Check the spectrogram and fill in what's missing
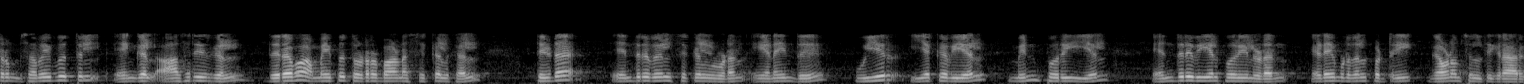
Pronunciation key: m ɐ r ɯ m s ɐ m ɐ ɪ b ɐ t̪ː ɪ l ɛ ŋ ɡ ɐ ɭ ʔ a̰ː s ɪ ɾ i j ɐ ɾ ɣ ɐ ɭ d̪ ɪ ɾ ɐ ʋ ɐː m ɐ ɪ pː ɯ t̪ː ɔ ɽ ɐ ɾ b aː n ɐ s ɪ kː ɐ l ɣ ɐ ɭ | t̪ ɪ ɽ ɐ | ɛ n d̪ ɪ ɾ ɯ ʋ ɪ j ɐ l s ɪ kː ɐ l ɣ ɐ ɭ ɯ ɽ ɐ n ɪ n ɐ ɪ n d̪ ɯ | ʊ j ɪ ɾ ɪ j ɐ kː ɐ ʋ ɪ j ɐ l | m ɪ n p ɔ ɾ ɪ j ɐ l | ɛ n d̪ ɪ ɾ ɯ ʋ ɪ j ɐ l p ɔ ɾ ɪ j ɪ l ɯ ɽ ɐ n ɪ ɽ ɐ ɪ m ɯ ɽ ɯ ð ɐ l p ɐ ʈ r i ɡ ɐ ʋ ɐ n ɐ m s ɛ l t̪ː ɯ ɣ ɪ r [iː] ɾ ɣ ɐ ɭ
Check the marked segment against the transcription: incorrect: aː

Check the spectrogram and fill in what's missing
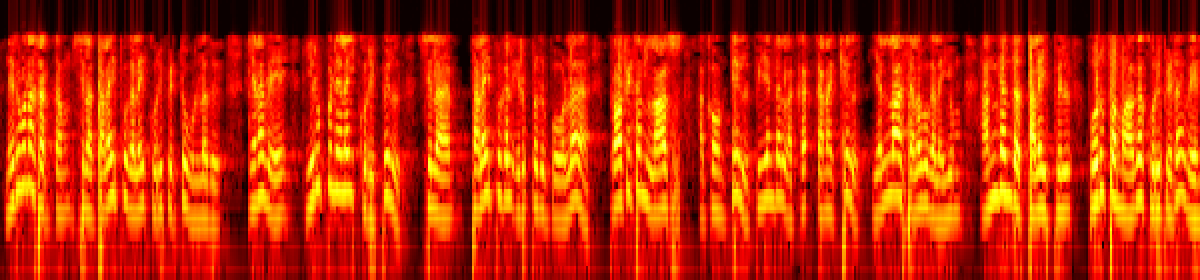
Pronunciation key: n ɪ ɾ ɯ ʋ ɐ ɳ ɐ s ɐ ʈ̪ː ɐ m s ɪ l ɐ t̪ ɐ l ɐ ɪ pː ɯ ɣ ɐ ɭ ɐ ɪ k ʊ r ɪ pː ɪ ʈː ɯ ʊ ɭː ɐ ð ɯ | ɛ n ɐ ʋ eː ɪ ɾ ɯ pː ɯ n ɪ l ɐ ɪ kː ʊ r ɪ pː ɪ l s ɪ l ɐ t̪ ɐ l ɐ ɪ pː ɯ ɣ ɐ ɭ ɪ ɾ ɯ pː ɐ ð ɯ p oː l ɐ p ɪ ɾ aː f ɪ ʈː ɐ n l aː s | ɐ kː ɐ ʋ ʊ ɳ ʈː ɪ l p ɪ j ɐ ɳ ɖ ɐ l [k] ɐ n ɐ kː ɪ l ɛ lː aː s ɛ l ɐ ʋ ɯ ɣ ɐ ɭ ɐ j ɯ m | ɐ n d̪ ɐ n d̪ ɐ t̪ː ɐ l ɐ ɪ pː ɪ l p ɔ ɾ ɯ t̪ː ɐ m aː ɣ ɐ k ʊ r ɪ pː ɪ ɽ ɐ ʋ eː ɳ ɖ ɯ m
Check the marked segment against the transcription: correct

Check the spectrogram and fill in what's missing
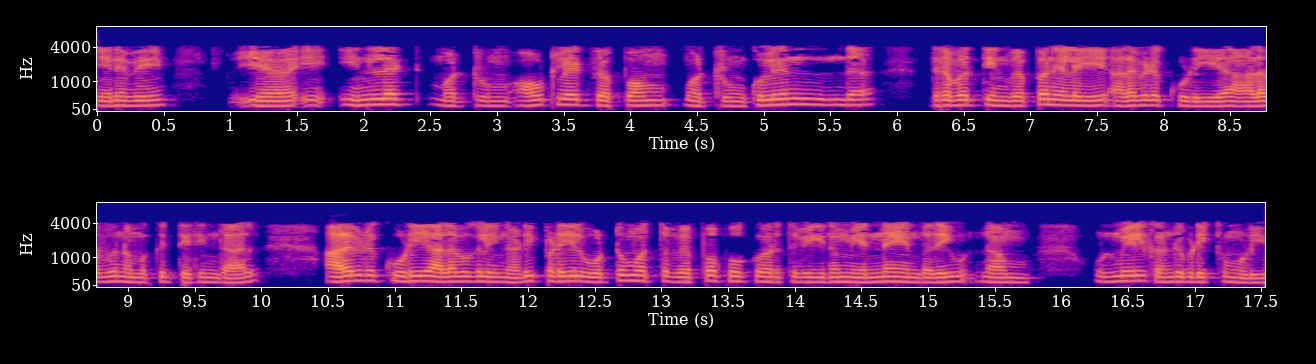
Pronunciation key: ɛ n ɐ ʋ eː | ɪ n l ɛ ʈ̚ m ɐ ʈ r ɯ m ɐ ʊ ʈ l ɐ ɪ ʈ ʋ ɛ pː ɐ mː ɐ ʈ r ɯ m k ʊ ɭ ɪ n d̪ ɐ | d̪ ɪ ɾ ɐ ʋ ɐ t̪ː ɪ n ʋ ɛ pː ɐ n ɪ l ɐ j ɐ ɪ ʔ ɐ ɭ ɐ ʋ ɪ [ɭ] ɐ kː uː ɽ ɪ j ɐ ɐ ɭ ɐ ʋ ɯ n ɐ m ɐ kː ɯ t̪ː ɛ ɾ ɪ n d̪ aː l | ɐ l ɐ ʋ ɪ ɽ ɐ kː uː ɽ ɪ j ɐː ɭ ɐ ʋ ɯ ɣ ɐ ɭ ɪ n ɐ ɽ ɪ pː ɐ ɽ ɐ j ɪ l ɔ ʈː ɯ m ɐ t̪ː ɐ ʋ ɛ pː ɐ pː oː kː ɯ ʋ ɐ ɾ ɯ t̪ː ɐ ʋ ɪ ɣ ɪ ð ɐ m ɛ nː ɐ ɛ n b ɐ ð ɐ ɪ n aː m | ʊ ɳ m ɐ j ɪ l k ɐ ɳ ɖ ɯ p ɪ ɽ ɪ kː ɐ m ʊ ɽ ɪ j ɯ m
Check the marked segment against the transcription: incorrect: ɽ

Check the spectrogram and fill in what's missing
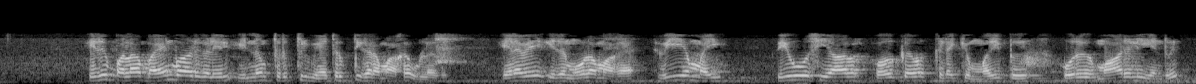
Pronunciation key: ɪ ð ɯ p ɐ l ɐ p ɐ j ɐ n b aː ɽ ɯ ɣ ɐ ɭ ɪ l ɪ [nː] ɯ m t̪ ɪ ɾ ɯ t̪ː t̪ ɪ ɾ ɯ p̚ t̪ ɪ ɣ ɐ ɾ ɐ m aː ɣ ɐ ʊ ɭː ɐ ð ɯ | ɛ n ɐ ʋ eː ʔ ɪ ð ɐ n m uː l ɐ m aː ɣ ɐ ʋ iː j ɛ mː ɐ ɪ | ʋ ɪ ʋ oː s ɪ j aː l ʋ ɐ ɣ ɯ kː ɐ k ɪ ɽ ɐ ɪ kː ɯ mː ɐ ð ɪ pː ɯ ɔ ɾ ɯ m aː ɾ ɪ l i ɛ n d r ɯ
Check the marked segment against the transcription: correct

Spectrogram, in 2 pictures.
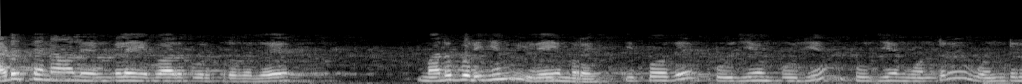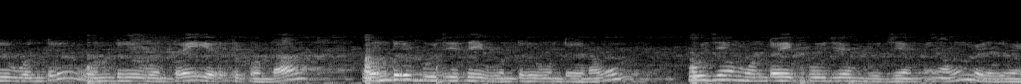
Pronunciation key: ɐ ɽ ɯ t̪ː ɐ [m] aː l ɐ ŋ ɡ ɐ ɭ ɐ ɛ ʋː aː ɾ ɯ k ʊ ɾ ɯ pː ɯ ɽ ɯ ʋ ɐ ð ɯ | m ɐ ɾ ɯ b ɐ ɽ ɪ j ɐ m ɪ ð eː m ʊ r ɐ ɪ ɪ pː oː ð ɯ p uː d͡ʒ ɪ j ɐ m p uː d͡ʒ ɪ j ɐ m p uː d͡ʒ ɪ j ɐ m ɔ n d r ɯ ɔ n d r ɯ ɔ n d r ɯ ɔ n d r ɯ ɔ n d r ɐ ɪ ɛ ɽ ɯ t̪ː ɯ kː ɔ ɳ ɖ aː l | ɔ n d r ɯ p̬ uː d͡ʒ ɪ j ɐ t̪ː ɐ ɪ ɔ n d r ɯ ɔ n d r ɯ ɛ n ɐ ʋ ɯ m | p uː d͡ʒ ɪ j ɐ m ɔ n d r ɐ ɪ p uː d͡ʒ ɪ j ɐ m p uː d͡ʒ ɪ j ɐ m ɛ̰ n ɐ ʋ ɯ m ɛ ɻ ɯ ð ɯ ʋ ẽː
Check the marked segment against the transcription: incorrect: n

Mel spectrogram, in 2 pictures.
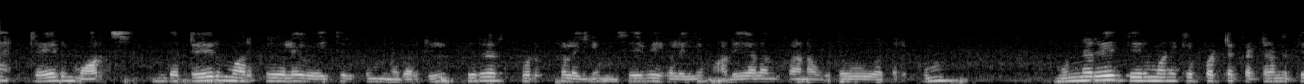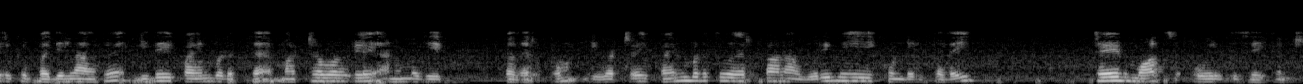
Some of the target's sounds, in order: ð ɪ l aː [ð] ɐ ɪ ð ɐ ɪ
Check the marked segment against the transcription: incorrect: ɣ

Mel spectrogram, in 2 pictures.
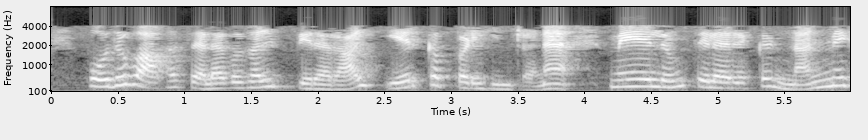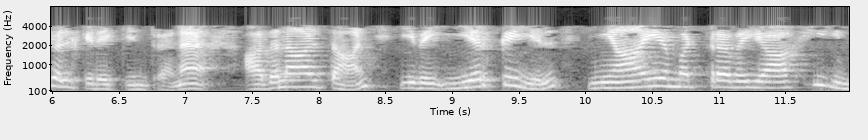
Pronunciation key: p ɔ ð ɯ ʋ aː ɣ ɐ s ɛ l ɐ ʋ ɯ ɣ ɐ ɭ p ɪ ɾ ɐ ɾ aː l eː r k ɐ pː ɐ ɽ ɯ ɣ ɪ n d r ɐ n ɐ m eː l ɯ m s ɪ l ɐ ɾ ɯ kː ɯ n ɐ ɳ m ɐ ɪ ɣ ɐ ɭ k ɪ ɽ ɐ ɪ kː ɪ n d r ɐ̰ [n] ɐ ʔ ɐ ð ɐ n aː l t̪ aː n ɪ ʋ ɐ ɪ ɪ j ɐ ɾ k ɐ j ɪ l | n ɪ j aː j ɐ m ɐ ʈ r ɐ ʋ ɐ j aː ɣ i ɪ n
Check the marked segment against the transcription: correct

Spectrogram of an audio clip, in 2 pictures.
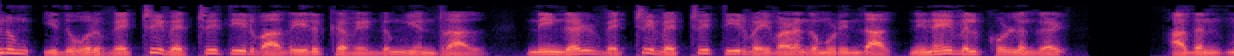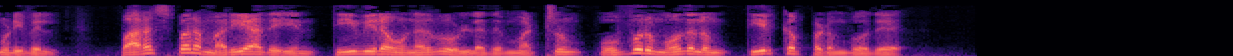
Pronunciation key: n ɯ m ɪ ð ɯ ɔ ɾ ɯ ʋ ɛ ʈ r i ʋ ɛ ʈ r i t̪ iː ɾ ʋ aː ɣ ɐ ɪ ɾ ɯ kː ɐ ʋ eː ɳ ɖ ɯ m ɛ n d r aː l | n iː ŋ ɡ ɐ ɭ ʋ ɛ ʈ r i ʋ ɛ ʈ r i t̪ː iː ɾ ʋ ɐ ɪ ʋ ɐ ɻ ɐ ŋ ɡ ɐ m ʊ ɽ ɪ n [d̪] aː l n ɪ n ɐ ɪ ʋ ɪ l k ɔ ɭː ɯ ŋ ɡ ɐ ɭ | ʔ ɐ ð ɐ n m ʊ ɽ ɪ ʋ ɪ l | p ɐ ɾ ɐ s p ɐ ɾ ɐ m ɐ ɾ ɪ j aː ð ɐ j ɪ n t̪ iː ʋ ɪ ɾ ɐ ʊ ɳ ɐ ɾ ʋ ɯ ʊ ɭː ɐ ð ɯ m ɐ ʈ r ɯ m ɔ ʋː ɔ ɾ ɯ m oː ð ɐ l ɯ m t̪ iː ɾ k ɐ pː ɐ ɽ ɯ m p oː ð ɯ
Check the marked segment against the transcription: correct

